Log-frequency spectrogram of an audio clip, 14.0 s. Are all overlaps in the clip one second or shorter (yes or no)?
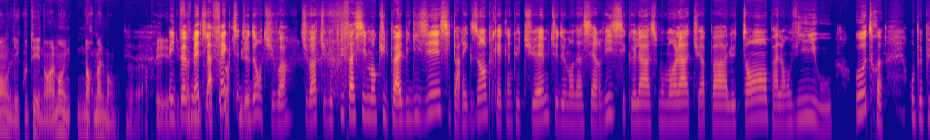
no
